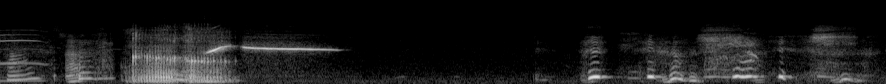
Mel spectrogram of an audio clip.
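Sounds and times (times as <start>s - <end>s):
people talking: 0.0s - 2.4s, 5.4s - 8.7s
sleeper snoring roughly: 1.2s - 2.2s
person whistling at a snoring sleeper: 2.1s - 3.5s.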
